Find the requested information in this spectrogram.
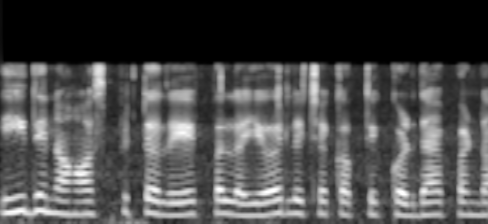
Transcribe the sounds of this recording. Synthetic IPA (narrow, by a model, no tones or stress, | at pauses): iːd̪inɐɦaːspiʈɐleːpɐlɐjɐːɾlit͡ʃɐkɐp̚t̪ikːɔɽd̪aːpːɐɳɖ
